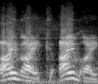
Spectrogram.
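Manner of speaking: insistent tone. In a tabletop game, the person under a player's character answers the interrogator: insisting. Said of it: "The person under you insists".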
